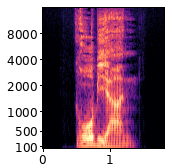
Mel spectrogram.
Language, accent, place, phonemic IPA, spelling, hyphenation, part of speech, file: German, Germany, Berlin, /ˈɡroː.bi̯aːn/, Grobian, Gro‧bi‧an, noun, De-Grobian.ogg
- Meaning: boor, brute, ruffian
